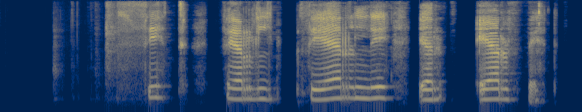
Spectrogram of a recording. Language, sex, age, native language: Icelandic, female, 6, Icelandic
